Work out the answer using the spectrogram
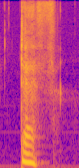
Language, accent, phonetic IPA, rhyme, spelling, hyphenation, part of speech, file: English, UK, [dɛθ], -ɛθ, death, death, noun, En-uk-death.ogg
- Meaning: The cessation of life and all associated processes; the end of an organism's existence as an entity independent from its environment and its return to an inert, non-living state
